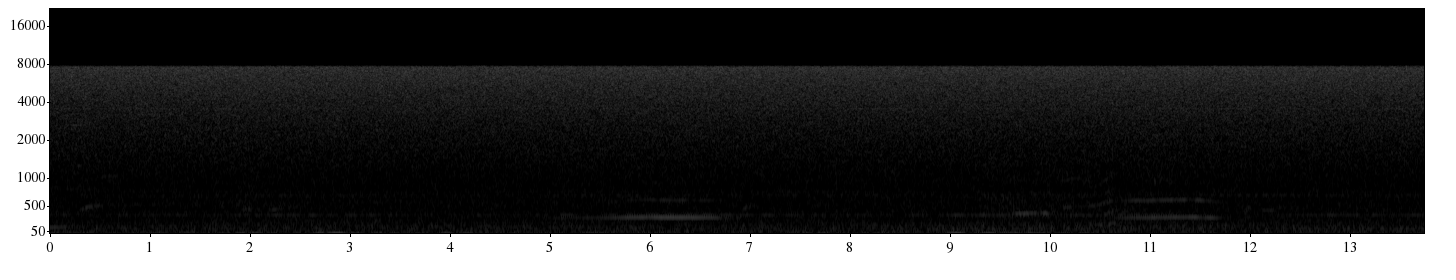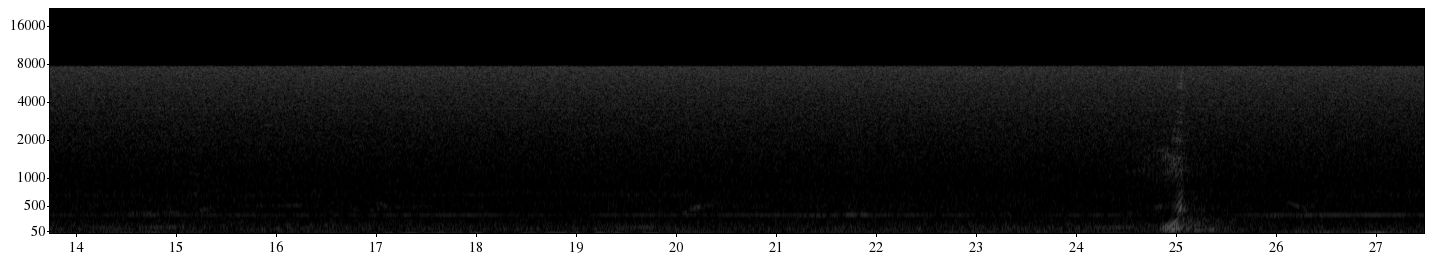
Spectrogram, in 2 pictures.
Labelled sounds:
24.8	25.0	humpback whale, 1.1 to 1.7 kHz

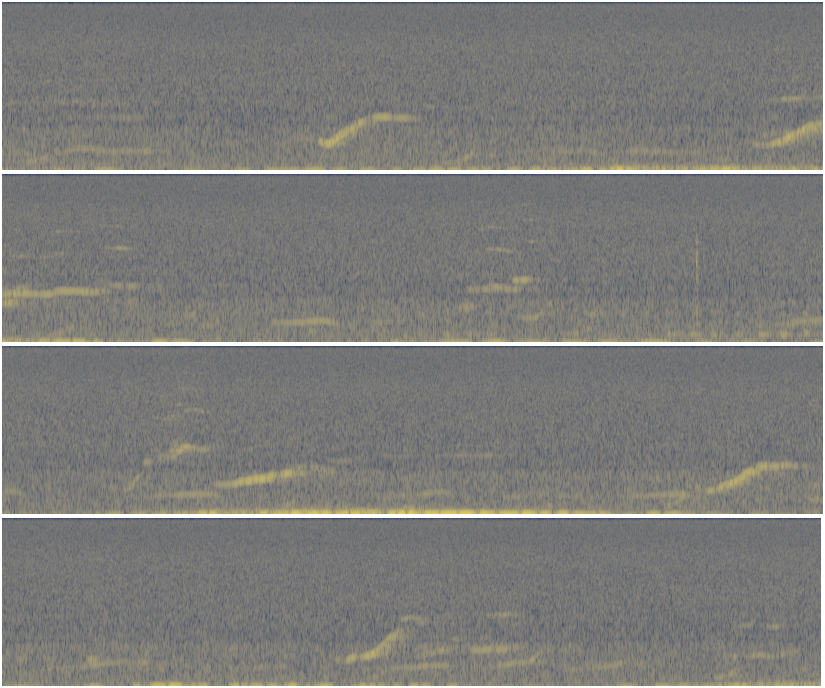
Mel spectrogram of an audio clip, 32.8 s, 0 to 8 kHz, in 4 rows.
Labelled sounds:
3.5	4.1	humpback whale, 0.80 to 1.0 kHz
7.8	9.5	humpback whale, 0.80 to 3.1 kHz
12.9	13.4	humpback whale, 0.90 to 2.0 kHz
18.0	18.5	humpback whale, 0.96 to 2.5 kHz
19.2	19.8	humpback whale, 0.80 to 0.93 kHz
23.8	24.4	humpback whale, 0.80 to 0.96 kHz
28.4	28.9	humpback whale, 0.80 to 1.3 kHz
29.5	29.8	humpback whale, 1.3 to 1.4 kHz
32.0	32.2	humpback whale, 1.1 to 1.2 kHz

